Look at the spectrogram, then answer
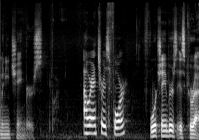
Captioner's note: whispering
